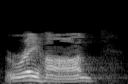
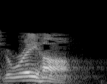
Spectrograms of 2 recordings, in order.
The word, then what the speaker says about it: racham: It's pronounced Rahan, Rahan, and it's spelled R-A-C-H-A-M, but it's pronounced Rahan. And what it means, His compassions mean His tender love.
